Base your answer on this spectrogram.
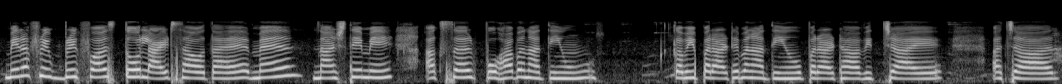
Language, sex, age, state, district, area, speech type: Urdu, female, 18-30, Uttar Pradesh, Mau, urban, spontaneous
